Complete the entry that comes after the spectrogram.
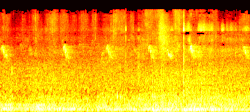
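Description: A small bird chirping again and again: short, high chirps that slide downward, about one a second, over a steady low rumble.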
